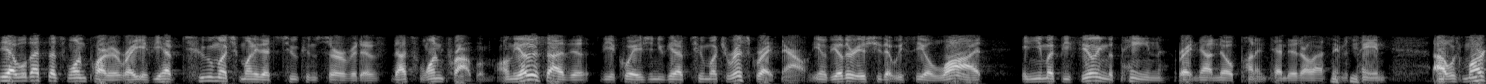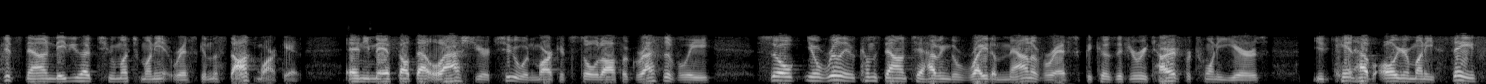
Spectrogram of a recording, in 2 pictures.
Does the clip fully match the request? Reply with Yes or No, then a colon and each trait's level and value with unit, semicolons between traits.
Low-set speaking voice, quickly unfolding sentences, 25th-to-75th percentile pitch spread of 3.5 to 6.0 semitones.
Yes: low, 130 Hz; fast, 245 wpm; average, 4.6 semitones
